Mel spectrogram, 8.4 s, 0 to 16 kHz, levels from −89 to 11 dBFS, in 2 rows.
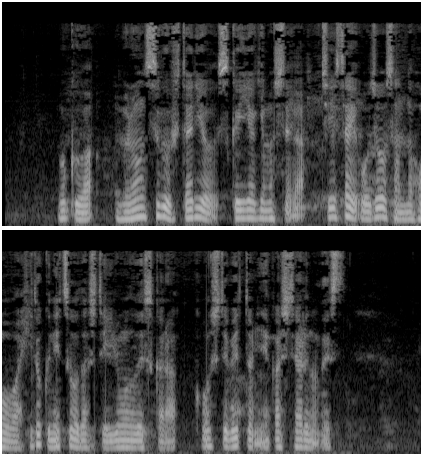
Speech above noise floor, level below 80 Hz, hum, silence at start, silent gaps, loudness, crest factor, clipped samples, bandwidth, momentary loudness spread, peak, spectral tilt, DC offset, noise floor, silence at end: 35 dB; -54 dBFS; none; 0.55 s; none; -24 LUFS; 18 dB; under 0.1%; 11.5 kHz; 7 LU; -6 dBFS; -4.5 dB/octave; under 0.1%; -58 dBFS; 0.75 s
